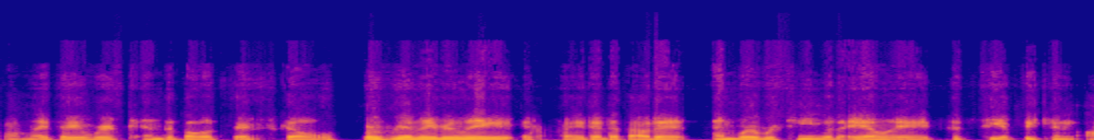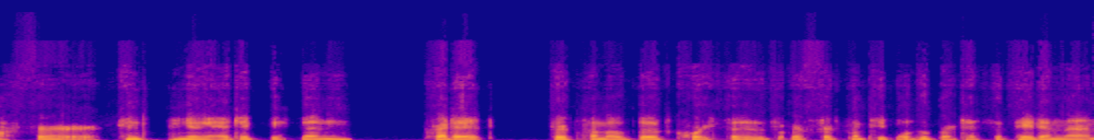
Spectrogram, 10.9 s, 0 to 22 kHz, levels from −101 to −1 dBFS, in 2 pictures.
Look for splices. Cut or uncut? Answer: cut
